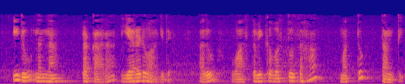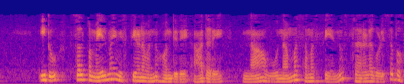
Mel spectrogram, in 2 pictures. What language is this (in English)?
Kannada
